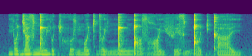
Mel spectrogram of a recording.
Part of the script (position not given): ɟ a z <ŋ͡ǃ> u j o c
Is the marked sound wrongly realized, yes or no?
no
